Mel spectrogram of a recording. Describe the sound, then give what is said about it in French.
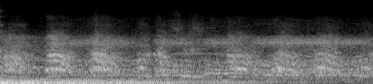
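A large crowd of people taking the Bastille in the 1789 French Revolution shouts and roars together in a dense, continuous din, with overlapping cries rising in waves throughout, loud, with no clear words. “En 1789, le peuple prend la Bastille, c'est la révolution. Partout dans le royaume, on se soulève et on gronde.”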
